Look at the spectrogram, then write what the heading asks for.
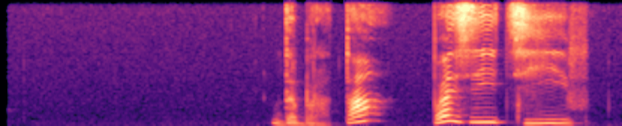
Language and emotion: Russian, positive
